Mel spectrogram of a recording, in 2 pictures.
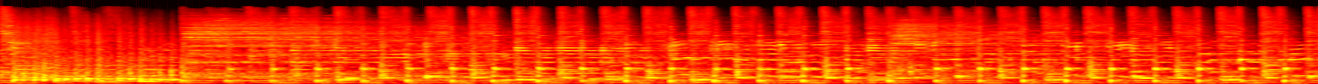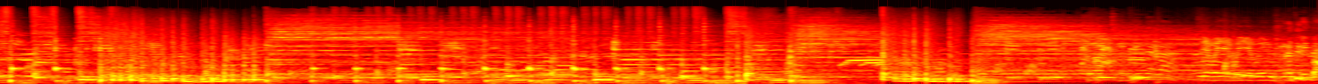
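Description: A live band playing an instrumental passage: drum kit and hand drums keep a steady, fast beat under electric bass, electric guitar and keyboards. Near the end the bass drops out for a moment.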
